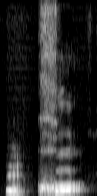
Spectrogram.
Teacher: Boleh, sebab nun sukun bertemu dengan huruf halqum, iaitu huruf kha, hujung halqum ataupun atas, belah atas sekali nak pergi ke mulut, kha. Jadi bacanya dengan izhar, sebab izhar halqi, sebab bertemu dengan huruf kha, huruf halqum.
